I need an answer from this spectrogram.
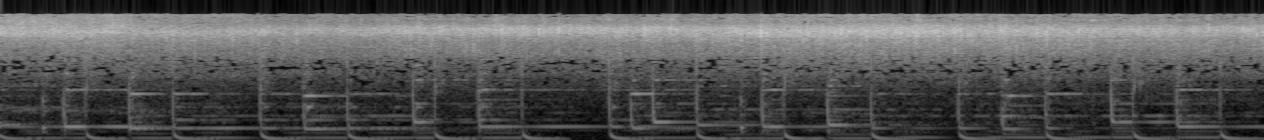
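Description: Potatoes frying in oil in a steel wok, with a steady sizzle, under background music that has a steady beat and bass.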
